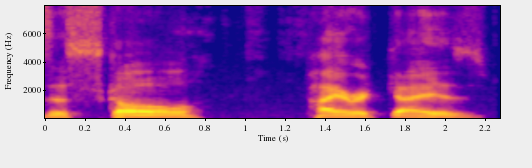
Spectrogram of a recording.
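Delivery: ordinary talk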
